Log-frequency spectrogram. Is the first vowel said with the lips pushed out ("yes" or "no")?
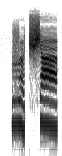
yes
